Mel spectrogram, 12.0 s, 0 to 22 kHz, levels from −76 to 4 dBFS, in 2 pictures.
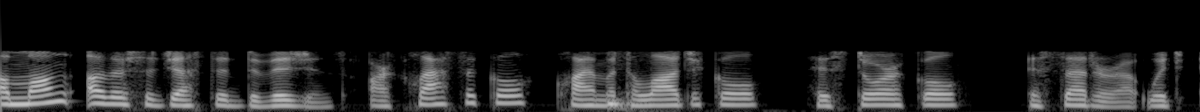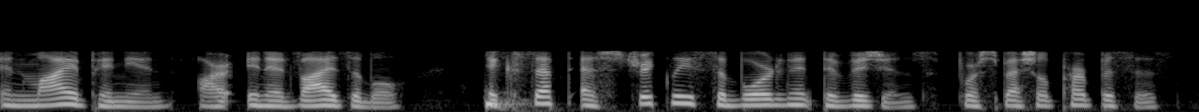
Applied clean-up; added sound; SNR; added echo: none; Snare drum; 10 dB; none.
